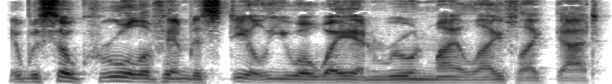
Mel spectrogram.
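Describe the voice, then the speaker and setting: A man's voice: high-pitched, huge pitch swings, unhurried, creaky, sharp tone, slightly rough, no room sound, studio quality, voice pushed up, full character voice. A man voicing a scheming, vengeful young woman who turns pleading when caught. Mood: scornful. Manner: pleading, then spiteful.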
